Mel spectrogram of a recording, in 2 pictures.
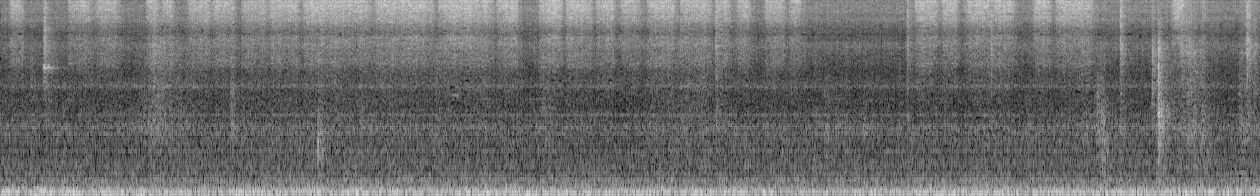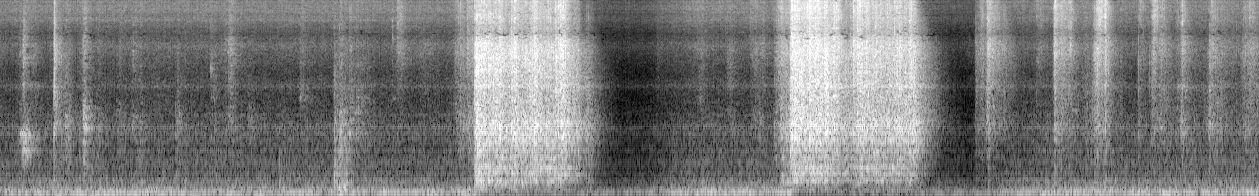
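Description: Two loud bursts of hissing noise, each about a second long and a couple of seconds apart, over a steady low hum with scattered light clicks and knocks.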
